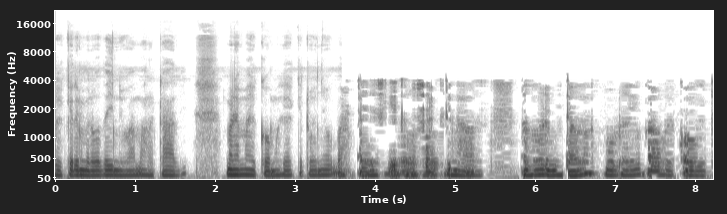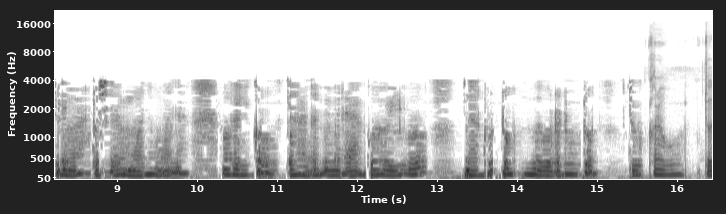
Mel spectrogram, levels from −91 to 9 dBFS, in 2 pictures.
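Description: From 3.58 s to 15.58 s the speech abruptly turns dull and smeary, with nothing above 4.2 kHz: an adaptive stream dropping to a much lower bitrate, roughly 8 kbit/s.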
